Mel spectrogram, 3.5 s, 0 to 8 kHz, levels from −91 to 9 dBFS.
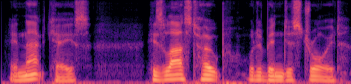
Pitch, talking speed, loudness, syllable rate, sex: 100 Hz, 170 wpm, -17 LUFS, 4.0 syllables/s, male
